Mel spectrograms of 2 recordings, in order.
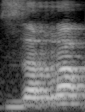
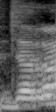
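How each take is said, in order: First: The word begins with a z sound. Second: The word begins with a plain j sound. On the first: The speaker calls it right. "इसे जर्रा पढ़ेंगे, क्योंकि ये रॉ पर रेफ है और ज में नुक्ता लगा हुआ है" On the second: The speaker calls it wrong. "इसे जर्रा नहीं पढ़ेंगे"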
